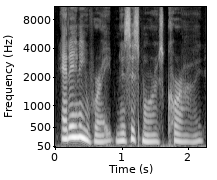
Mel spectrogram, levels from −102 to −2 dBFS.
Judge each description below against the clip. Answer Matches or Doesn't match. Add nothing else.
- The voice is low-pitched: Doesn't match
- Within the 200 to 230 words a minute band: Doesn't match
